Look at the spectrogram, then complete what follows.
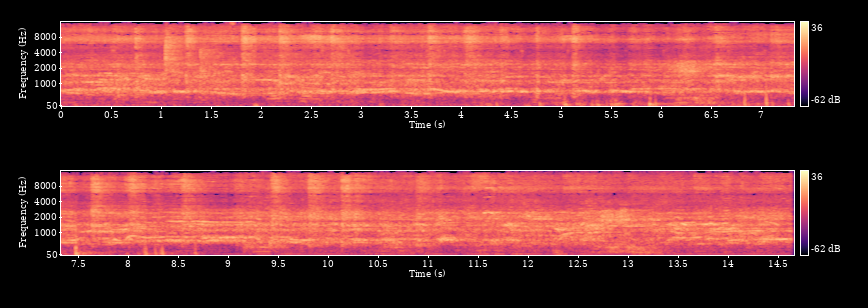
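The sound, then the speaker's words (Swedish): A street crowd dancing and cheering all day just outside a hotel in a monastery: a dense, continuous wash of mingled voices with scattered whoops, shouts and shuffling, holding a steady, fairly loud level throughout. “Dansar och dansar hela dagen höll de på så här.”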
